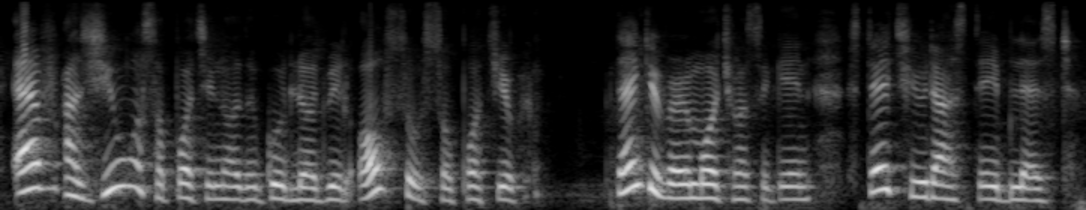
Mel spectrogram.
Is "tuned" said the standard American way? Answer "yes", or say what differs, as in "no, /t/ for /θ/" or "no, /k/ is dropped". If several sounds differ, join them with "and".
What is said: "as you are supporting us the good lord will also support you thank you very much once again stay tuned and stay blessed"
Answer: no, /n/ is dropped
